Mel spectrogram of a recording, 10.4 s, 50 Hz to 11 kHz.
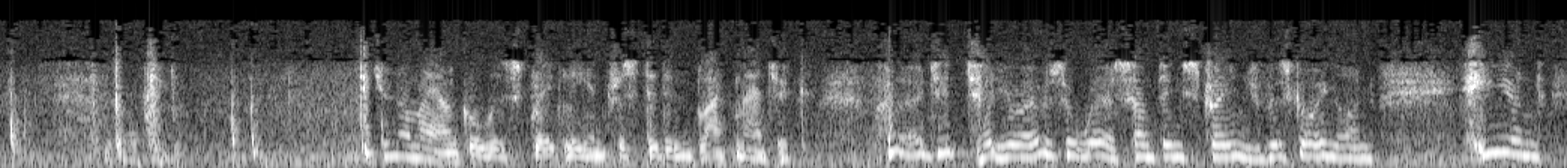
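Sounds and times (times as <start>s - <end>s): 
library door being pushed shut: 0.0s - 1.8s
speech: 2.6s - 10.4s.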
